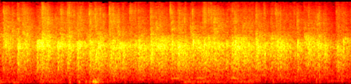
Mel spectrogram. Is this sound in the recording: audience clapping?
yes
